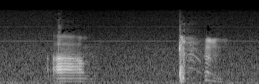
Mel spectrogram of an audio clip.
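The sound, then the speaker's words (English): A short voiced throat sound, then after a pause a sharp cough burst with a second smaller catch, from a person with ribs hurt in a fall on a driveway, trying to cough slowly. “When I cough, I try to do it slowly.”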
